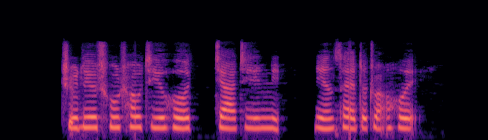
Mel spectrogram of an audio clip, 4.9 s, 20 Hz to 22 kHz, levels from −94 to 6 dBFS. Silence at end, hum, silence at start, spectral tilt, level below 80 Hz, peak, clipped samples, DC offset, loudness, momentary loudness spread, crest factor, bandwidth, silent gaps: 0.75 s; none; 0.6 s; -3.5 dB/octave; -70 dBFS; -10 dBFS; under 0.1%; under 0.1%; -25 LUFS; 7 LU; 18 dB; 7.6 kHz; 3.00-3.14 s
